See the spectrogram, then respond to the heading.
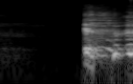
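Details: Adult woman recovering from laryngitis after vocal rest: after a short silence, a quick run of three or four harsh coughs in a small room. Finding: cough.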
